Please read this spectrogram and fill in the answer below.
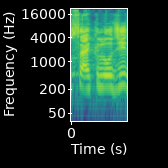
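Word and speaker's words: psychology: दोस्त इस वर्ड को साइकोलॉजी को पढ़ते हुए लेकिन यह पता नहीं होगा कि से साइकोलॉजी क्यों पड़ते हैं पीस साइलेंट क्यों होता है तो आज आप लोगों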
